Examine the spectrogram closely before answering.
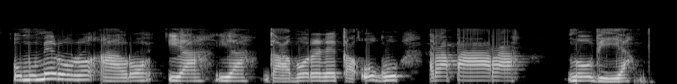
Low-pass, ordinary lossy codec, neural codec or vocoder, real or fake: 5.4 kHz; none; none; real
